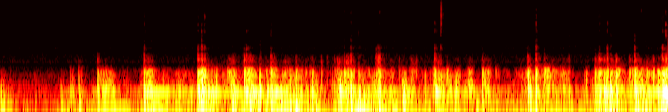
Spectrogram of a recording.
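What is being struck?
Steel mesh microphone grille.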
